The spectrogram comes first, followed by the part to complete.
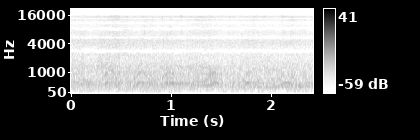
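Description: Faint buzzing of honeybees from an open hive box, with a few wavering tones over a steady hiss.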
